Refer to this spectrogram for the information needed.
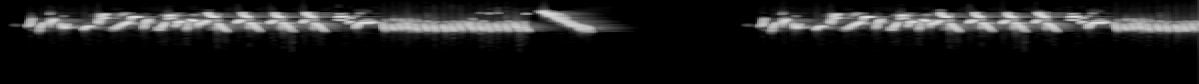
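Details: Caged European goldfinch from Algeria singing the torojiw phrase and its variants: rapid high twittering notes with fast trills, a buzzy rattling trill, a sharp downward slur, a brief silence, then the twittering restarts.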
